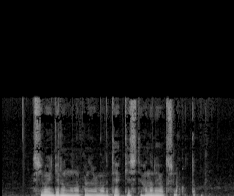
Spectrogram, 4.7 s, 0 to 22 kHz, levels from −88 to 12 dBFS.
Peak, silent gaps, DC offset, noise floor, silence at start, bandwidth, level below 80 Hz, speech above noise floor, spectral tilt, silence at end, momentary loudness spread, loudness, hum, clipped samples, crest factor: -6 dBFS; none; under 0.1%; -58 dBFS; 0.65 s; 11.5 kHz; -50 dBFS; 38 dB; -5.5 dB/octave; 0.65 s; 17 LU; -21 LUFS; none; under 0.1%; 16 dB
